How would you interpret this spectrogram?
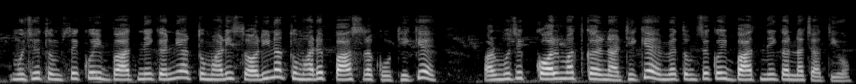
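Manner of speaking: loud, high angry shouting; furious refusal. Acted. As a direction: cut her off in a rage. Shreya refuses apology, angry. (गुस्से में चिल्लाकर मना करना)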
